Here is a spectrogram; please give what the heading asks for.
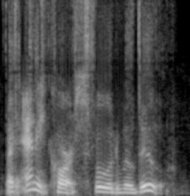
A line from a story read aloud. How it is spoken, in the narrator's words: said Alec gravely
